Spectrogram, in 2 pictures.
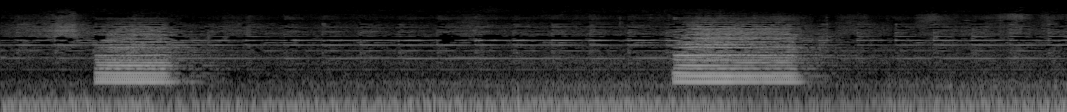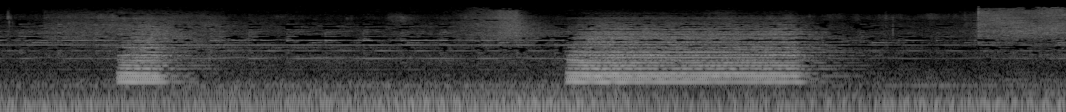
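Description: Diesel locomotive's air horn sounding four blasts in the long-long-short-long pattern of a grade-crossing signal, the third short and the last the longest, over a steady low rumble.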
